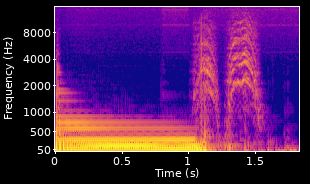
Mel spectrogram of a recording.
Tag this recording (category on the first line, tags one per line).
Instrument samples > String
loop
loops
fx
slide
rock
mellow
electric
charvel
blues
pluck
funk
oneshots
riffs
plucked
bass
